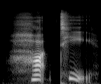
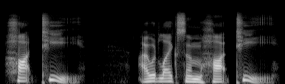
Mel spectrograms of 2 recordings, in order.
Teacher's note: T and T, just one long T.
